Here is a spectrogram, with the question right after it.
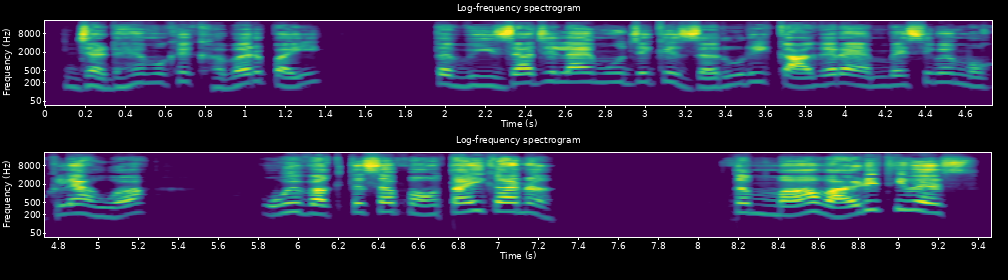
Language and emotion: Sindhi, surprised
